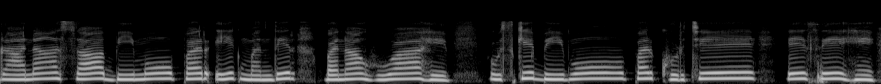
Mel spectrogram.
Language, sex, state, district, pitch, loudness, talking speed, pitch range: Hindi, female, Uttar Pradesh, Deoria, 250 Hz, -21 LUFS, 100 wpm, 225-265 Hz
